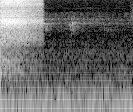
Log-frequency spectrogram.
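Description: A person giving a short hiss, in imitation of an animal, lasting about two-thirds of a second before it fades out.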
